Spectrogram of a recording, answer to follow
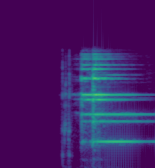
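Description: Two faint mouse-click sound effects, then about a second in a bright bell ding that rings out and fades: the notification-bell chime of a YouTube subscribe-button animation.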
